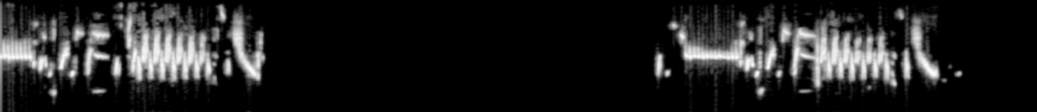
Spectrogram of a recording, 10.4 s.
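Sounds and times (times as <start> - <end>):
European goldfinch song: 0.0 - 2.7, 6.6 - 9.7.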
